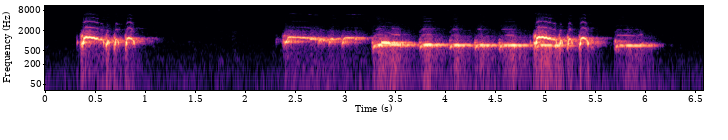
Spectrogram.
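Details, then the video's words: Local zebra dove cooing, played as a lure to get sluggish doves that rarely call to start singing: three phrases of mellow coos, each with a higher opening note that drops to a lower, pulsing, sustained tone, separated by brief silences. "Pancingan suara burung perkutut - suara kristal"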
